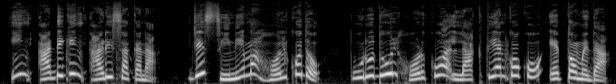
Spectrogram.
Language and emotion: Santali, angry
